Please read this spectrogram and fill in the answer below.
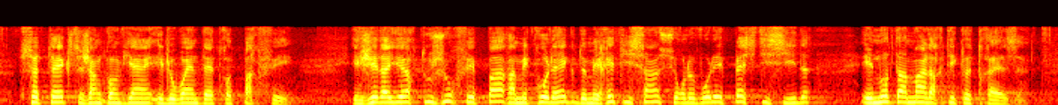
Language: French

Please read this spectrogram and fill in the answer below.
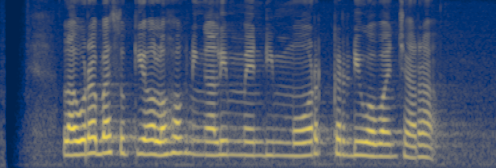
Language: Sundanese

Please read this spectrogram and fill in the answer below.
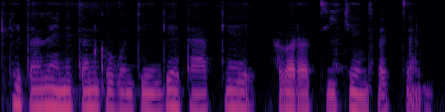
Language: Kalenjin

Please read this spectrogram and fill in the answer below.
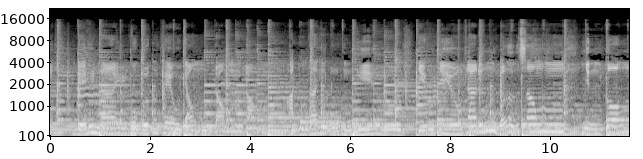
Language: Vietnamese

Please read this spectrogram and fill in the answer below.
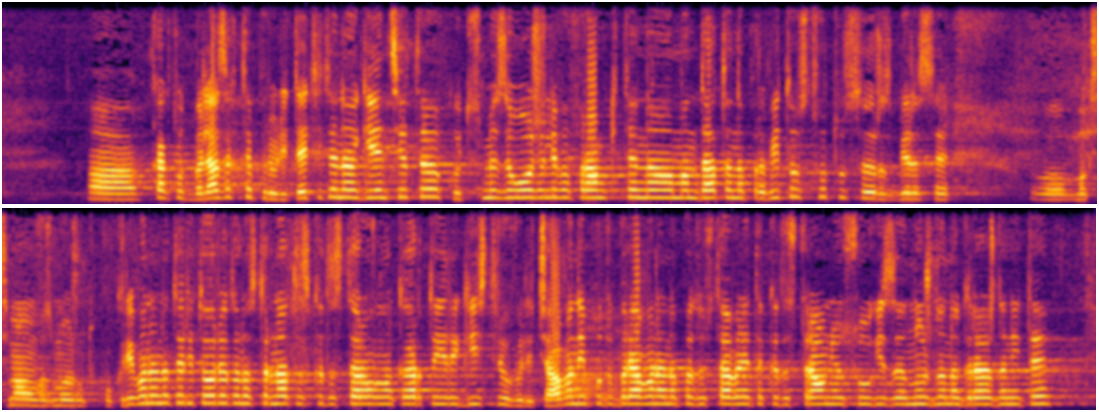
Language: Bulgarian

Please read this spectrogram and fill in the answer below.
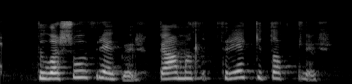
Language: Icelandic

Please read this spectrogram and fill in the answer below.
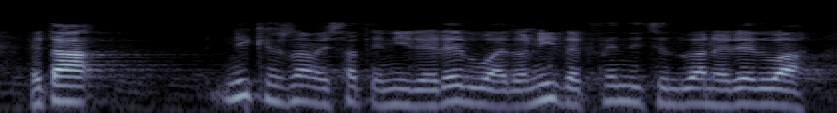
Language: Basque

